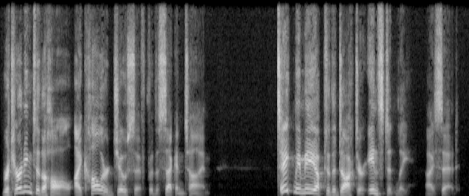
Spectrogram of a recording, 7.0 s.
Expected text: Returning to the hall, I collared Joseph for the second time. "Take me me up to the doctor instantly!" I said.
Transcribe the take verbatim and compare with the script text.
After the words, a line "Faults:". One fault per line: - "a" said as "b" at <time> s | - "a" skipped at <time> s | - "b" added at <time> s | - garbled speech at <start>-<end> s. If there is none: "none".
Returning to the hall, I collared Joseph for the second time. "Take me me up to the doctor instantly!" I said.
Faults:
none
